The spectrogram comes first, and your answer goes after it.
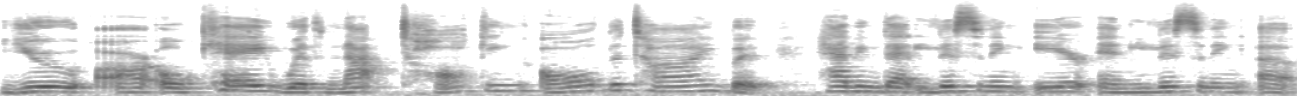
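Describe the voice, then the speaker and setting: Over noticeable background noise, a woman with a warm tone and medium pitch speaks at a fairly slow pace with fairly even intonation and hardly any pauses. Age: 60s. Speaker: marketing professor and motivational speaker. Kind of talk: motivational talk. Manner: warm, conversational.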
